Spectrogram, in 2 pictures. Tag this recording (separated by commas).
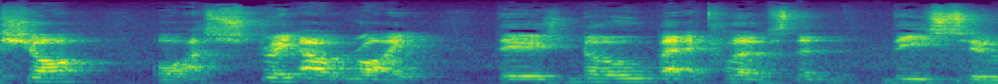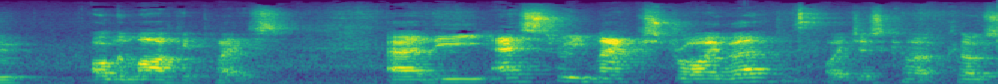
Speech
